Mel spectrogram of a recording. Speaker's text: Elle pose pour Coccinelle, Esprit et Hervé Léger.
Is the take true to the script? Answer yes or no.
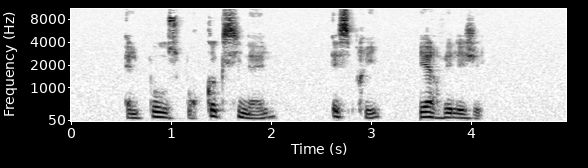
no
